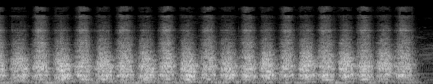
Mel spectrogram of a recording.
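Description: A Sandvik Bahco wood rasp scraping across a strip of wood in quick back-and-forth strokes, about four a second. The strokes stop abruptly near the end.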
